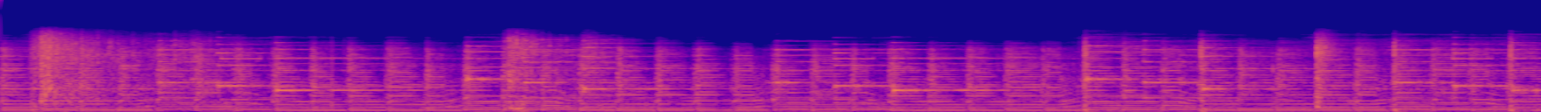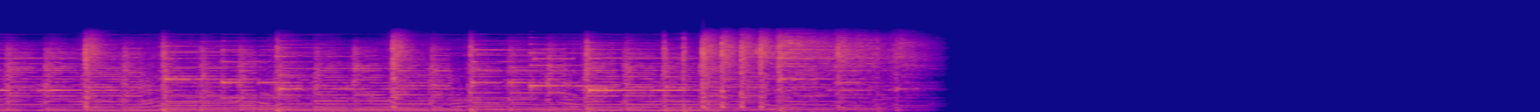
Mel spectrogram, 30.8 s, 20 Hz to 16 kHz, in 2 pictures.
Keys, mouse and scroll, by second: 11.3 click.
